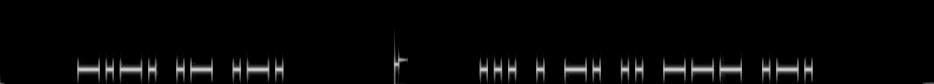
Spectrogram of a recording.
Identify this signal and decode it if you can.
Morse code, heard as a keyed tone, about 17 wpm, 700 Hz. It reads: CAR SENIOR
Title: Sets of 5 Words Encore - New Word Drill - 17wpm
